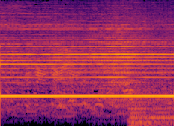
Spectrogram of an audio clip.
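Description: Live saxophone holding one long, steady high note, with the band's lower notes coming in underneath near the end.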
